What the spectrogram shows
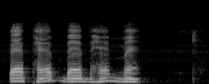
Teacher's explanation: ओष्ठ्य व्यंजन इसलिए होते हैं क्योंकि ये सारे वर्ण होठ से बोले जाते हैं, यानी कि पै फै सभी में दोनों होठों को मिलाकर वर्ण बनता है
